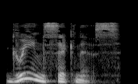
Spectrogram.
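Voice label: "greensickness", British English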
